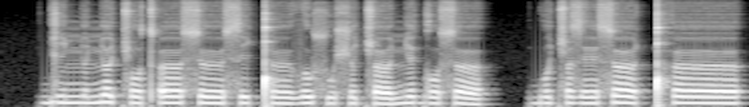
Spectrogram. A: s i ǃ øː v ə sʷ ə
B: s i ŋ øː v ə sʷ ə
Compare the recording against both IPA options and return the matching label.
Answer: A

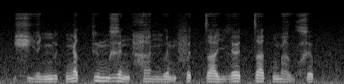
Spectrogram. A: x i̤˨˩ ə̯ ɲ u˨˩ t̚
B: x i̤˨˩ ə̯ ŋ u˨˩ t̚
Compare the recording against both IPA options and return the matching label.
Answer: A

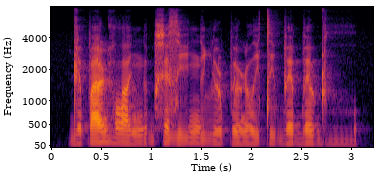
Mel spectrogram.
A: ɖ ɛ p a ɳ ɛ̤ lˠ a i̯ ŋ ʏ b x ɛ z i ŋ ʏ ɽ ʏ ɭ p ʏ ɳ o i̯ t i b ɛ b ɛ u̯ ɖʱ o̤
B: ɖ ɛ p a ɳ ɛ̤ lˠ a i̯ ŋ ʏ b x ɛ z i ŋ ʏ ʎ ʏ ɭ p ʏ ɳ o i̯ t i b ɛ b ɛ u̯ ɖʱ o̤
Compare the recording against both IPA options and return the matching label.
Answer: B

